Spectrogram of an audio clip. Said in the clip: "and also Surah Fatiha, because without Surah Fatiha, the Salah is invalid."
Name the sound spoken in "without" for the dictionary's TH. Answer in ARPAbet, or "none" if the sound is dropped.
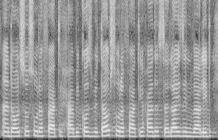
T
